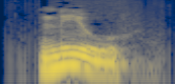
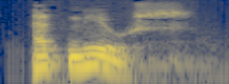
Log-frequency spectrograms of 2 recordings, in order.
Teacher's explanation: ends with an English E followed by a short U sound.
